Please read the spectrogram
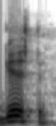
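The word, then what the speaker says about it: guest: इस तरह से गेस्ट नहीं, गेस्ट। यहाँ पे क्या देखिए दोस्तों, हम इस यू को साइलेंट कर देंगे। क्यों, क्योंकि यू के बाद क्या है, कि वाउल है, ई है, तो हम कैसे बनाएंगे,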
